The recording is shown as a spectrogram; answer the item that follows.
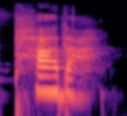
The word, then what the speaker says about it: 받아: 받다는 받 plus 아, right? 받 plus 아. And it would be pronounced as 바다.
